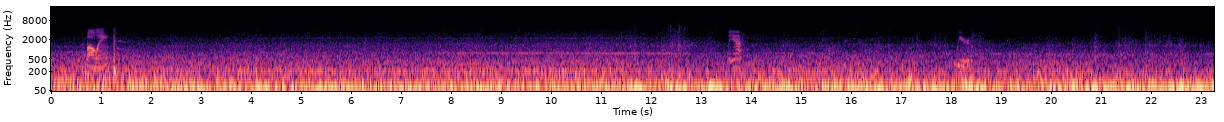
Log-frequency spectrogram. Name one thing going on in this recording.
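A bus engine rumbles steadily while the bus drives along.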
